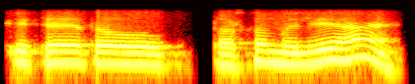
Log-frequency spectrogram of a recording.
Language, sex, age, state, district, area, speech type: Hindi, male, 30-45, Uttar Pradesh, Ayodhya, rural, conversation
